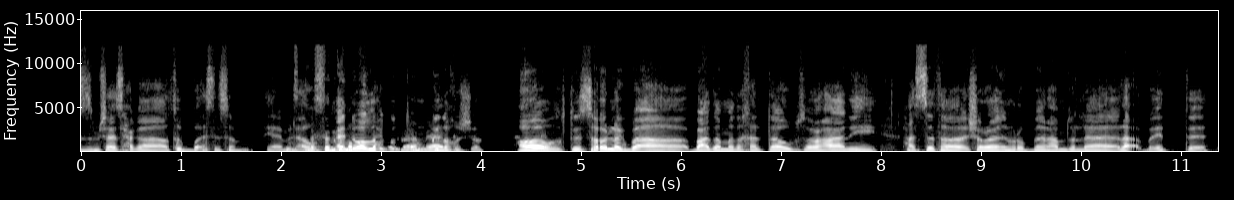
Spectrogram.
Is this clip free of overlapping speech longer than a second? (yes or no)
no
